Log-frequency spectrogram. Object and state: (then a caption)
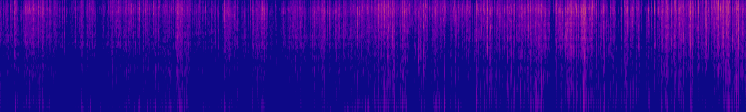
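Clear plastic film. A large, thin, clear plastic sheet is crumpled and crinkled by hand with long white nails, close to the microphone. It makes a dense, continuous stream of sharp, bright crackles with little low end, growing slightly louder over the fifteen seconds.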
